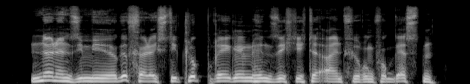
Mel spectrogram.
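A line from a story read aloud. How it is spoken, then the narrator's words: Gruff demand. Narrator (German): forderte barsch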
